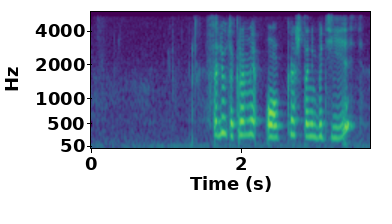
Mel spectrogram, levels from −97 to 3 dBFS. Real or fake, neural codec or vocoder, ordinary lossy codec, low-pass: real; none; none; 5.4 kHz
